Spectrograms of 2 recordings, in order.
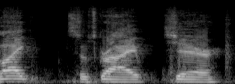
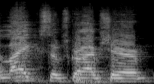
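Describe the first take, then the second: First: It is said in his normal accent. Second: It is said in a British accent.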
